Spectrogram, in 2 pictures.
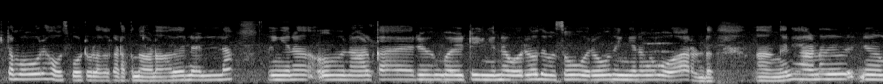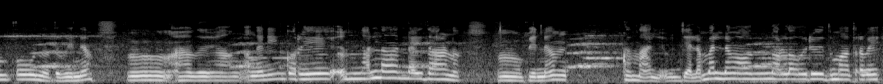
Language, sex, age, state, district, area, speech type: Malayalam, female, 30-45, Kerala, Alappuzha, rural, spontaneous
